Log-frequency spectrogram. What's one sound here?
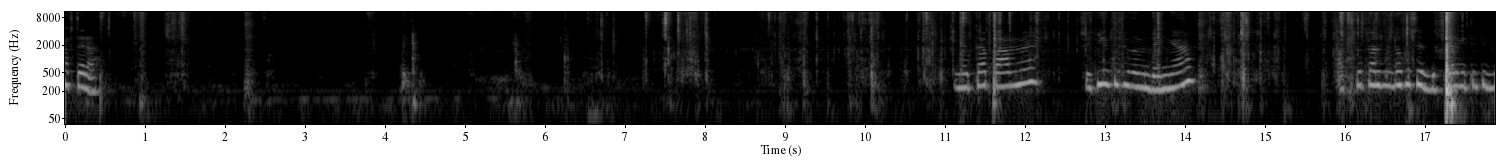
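A record sleeve rustles and crinkles in a young woman's hands.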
